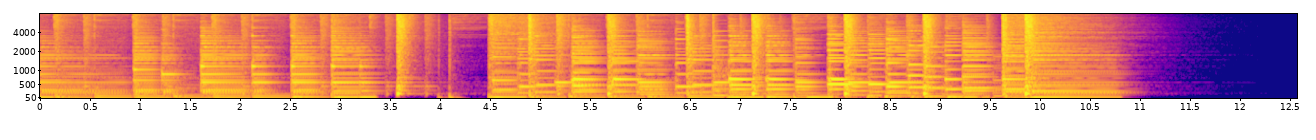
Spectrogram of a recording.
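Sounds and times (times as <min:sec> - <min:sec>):
Italian piano sound on PA4X: 0:00.0 - 0:03.4, 0:04.5 - 0:10.9.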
